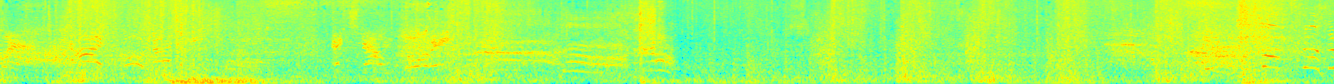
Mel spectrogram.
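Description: Fire bursts roar and crackle in loud blasts.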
